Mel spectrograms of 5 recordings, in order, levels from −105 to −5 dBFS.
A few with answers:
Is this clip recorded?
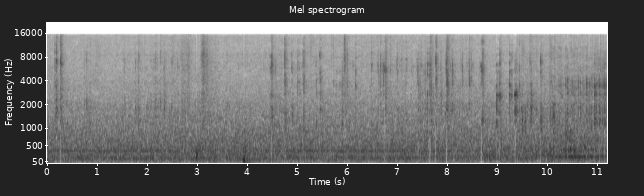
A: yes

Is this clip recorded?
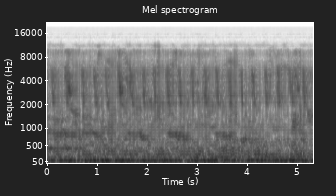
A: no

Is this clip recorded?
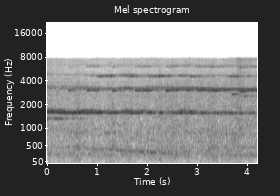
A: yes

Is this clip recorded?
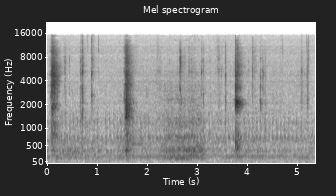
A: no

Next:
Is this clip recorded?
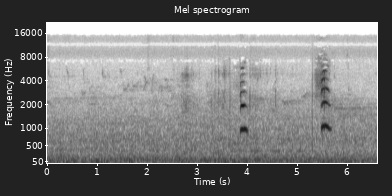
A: yes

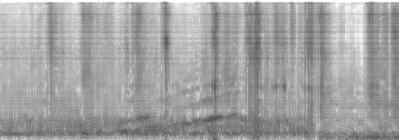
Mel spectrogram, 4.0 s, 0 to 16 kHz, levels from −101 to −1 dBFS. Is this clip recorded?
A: no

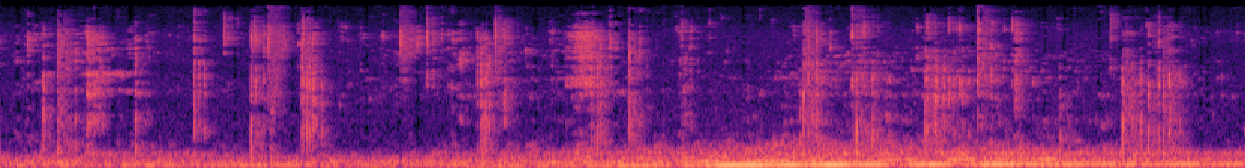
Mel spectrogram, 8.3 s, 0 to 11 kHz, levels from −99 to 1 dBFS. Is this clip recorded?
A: yes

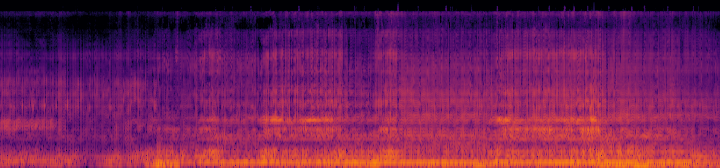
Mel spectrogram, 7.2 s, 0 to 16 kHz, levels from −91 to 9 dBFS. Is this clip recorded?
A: no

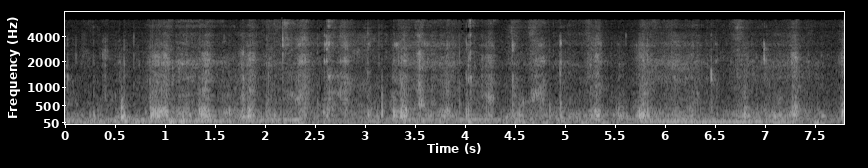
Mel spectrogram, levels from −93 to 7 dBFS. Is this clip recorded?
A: no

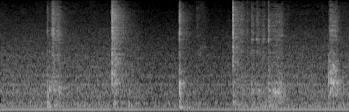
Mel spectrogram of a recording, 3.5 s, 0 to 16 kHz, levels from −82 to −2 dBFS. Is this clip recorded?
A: yes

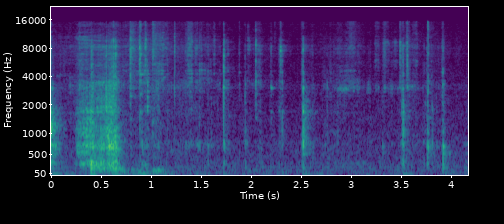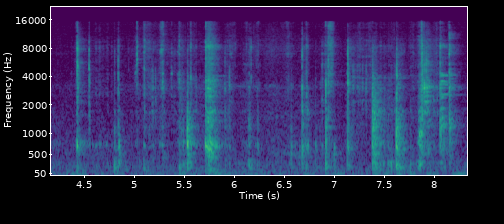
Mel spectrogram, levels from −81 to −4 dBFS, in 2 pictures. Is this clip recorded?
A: no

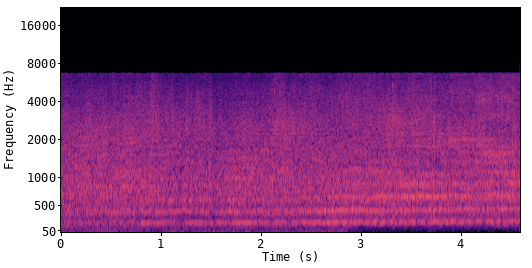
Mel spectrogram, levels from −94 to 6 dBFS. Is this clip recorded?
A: no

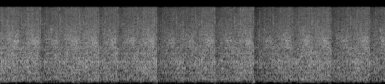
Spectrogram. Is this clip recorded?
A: no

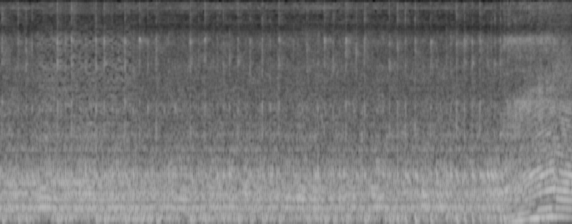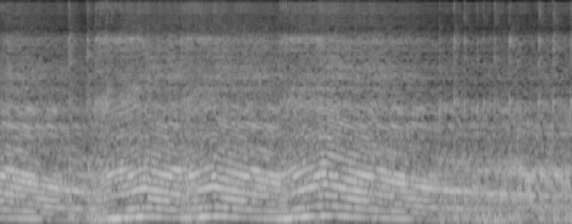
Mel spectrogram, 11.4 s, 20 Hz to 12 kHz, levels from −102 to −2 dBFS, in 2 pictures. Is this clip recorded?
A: yes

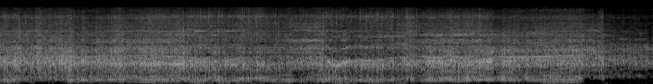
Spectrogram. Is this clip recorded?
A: yes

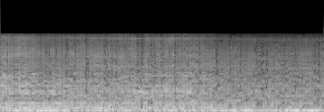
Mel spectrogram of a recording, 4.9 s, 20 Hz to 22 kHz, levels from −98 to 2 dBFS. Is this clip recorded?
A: no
